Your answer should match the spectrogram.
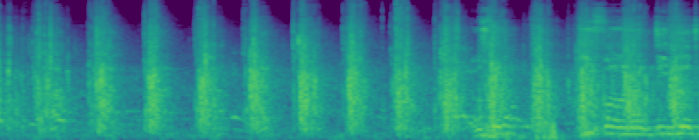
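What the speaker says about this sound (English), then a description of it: "Everybody clap with me." Rhythmic group clapping at a student rally in Rochester, Minnesota, a crowd striking slow, steady beats roughly twice a second, with shouting voices rising among the claps toward the end.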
